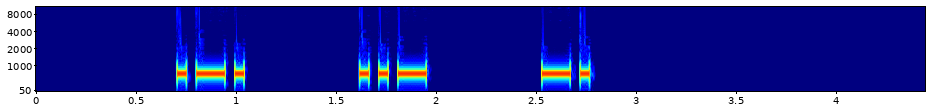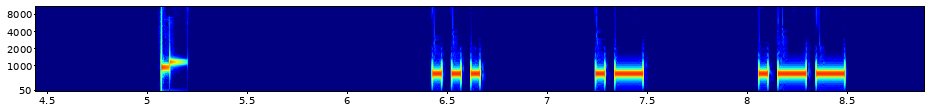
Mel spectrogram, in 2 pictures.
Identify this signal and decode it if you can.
Morse code, heard as a keyed tone, about 25 wpm, spaced as for 12 wpm, 700 Hz. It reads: RUN SAW
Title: 4x Character Spacing - Top 300 Words - 25wpm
